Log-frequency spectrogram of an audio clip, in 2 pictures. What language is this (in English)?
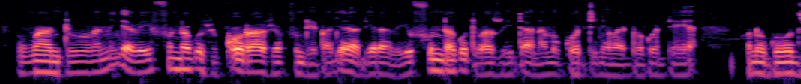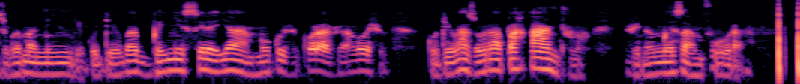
Ndau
